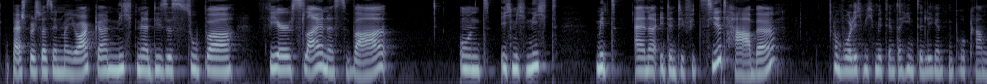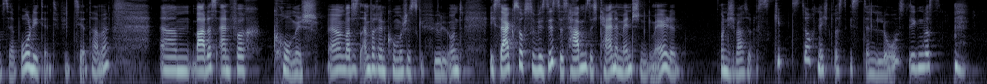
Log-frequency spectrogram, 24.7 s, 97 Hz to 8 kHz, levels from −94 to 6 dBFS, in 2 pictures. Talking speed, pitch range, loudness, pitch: 170 wpm, 190-220 Hz, -34 LUFS, 200 Hz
